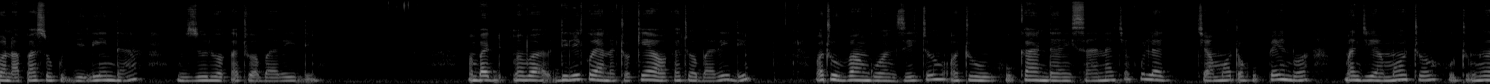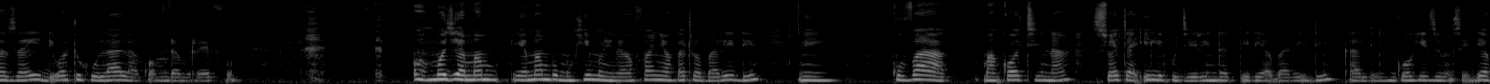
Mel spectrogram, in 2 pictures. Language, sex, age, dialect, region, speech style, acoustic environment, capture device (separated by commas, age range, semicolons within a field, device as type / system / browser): Swahili, male, 25-34, Kenya - Mombasa, Kenya, focused, silence, desktop / Windows / Chrome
